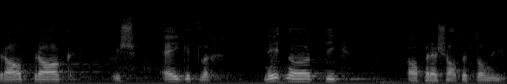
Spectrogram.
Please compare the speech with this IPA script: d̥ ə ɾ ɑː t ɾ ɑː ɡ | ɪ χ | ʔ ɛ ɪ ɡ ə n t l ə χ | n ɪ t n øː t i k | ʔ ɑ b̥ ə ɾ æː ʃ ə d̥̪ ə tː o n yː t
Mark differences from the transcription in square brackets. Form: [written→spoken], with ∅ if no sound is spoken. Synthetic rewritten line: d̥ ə ɾ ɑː t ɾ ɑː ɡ | ɪ [χ→ʃ] | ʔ ɛ ɪ ɡ ə n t l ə χ | n ɪ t n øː t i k | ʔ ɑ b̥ ə ɾ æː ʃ [ə→ɑ] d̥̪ ə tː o n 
